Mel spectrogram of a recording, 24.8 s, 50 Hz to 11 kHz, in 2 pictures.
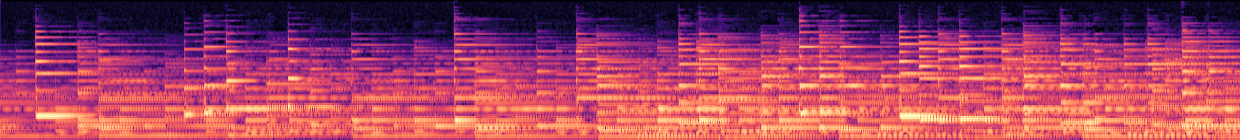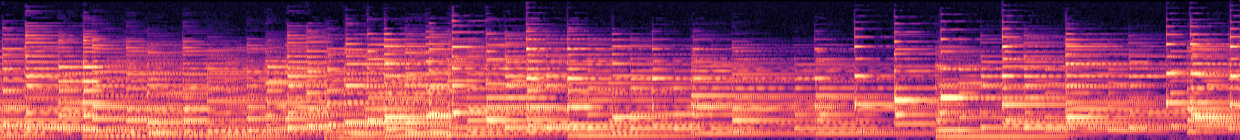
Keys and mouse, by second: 0.8 middle click, 1.4 click, 2.3 middle click, 2.7 f, 2.9 click, 4.9 middle click, 5.3 f, 5.4 click, 7.2 middle click, 7.5 click, 9.0 middle click, 9.6 click, 10.9 click, 11.1 middle click, 11.4 click, 16.2 click, 18.4-19.3 typing, 19.1 click, 21.3 click, 23.2 click.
